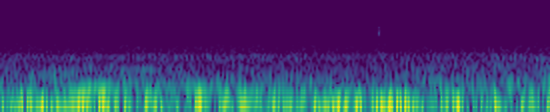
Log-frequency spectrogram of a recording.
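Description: A car engine rumbles loudly and steadily from inside the vehicle, with a low droning tone as the car picks up speed; no one speaks.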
